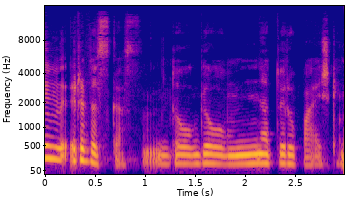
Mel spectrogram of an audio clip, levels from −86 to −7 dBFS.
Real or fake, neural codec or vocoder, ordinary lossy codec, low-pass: fake; codec, 44.1 kHz, 7.8 kbps, DAC; MP3, 64 kbps; 14.4 kHz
